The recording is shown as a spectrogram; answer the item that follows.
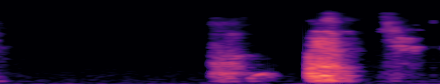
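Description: A man clearing his throat and coughing: two short bursts, the second louder, starting about a second in after a silent pause.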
